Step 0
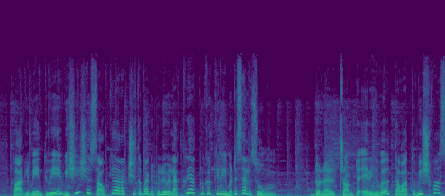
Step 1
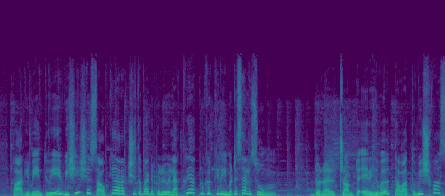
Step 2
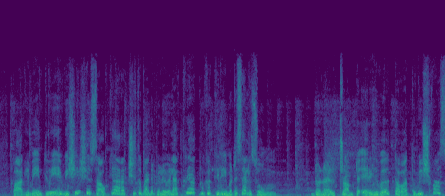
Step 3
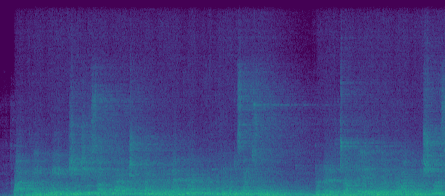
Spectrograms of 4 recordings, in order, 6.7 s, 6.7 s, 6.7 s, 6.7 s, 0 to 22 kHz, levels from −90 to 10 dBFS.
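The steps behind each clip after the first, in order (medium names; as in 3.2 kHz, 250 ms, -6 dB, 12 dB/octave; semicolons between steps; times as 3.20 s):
peak limiter -21 dBFS, peak gain reduction 5 dB; trim +1 dB
whisper effect
modulation noise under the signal 29 dB; valve stage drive 32 dB, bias 0.4; plate-style reverb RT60 3.6 s, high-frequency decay 0.85×, DRR -4.5 dB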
